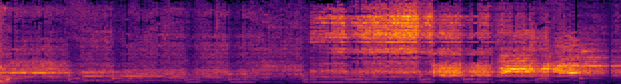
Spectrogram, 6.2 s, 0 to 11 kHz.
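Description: Music from a YouTube video playing through the Cubot X20 Pro's mono loudspeaker at full volume. It sounds thin and tinny with no bass, and it gets louder and brighter about three seconds in. It is muddy and metallic, the sign of a poor phone speaker.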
